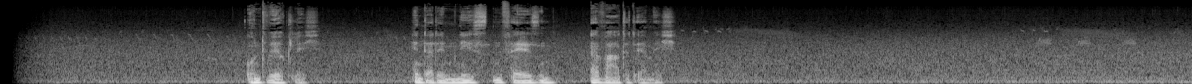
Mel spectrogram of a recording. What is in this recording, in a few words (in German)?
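wasserfall meines lebens männlich; Orte der Entspannung; Phantasiereisen; Tiefenentspannung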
